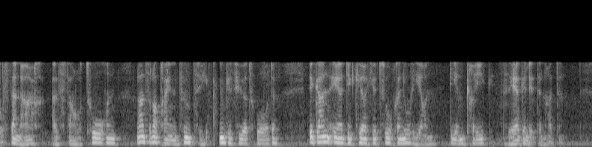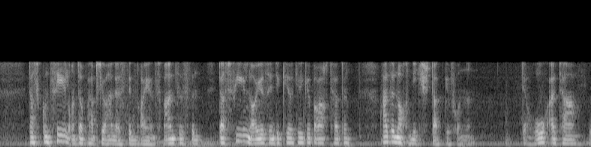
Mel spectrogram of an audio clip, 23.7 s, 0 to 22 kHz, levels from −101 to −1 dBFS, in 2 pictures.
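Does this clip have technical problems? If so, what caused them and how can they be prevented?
Yes. There are two bursts of packet loss, at 4.28 to 4.41 s and at 10.13 to 10.20 s. In each, the receiver stretched the last sound and faded it for about 110 ms and about 50 ms. The audio then resumes with roughly 120 ms and 60 ms missing. A larger jitter buffer or redundancy such as forward error correction would prevent this.

There is also a short concealed packet loss at 13.64 to 13.69 s. It is heard as a brief smear. About 30 ms was synthesised from the preceding sound and blended back, and some 40 ms of real audio is gone. A steadier network path would help prevent it.

The band limit at 4 kHz fits the G.711 mu-law call codec working normally.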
